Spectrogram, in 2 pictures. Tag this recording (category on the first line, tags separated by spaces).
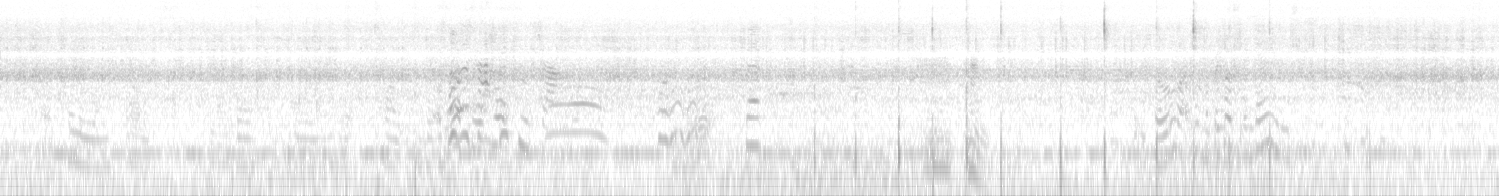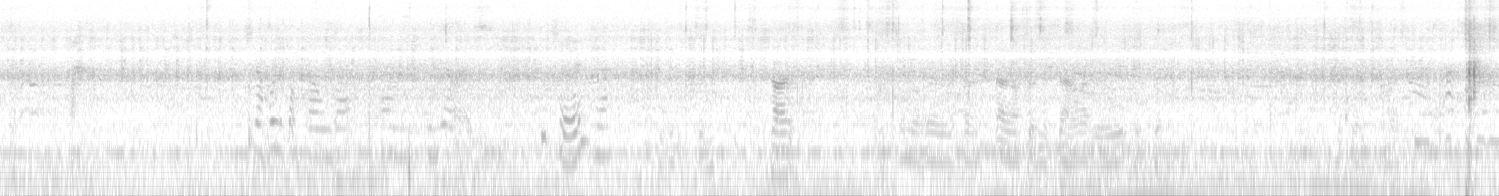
Soundscapes > Nature
soundscape phenological-recording data-to-sound weather-data sound-installation modified-soundscape nature field-recording artistic-intervention natural-soundscape alice-holt-forest raspberry-pi Dendrophone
